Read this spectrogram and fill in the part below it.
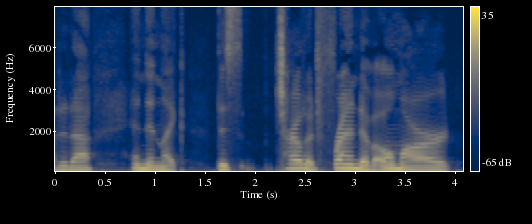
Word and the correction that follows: Omer: I might be saying it wrong. It's Omer, is saying, oh, well, you know, he always talked about like Michael Jackson's very fond of him.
